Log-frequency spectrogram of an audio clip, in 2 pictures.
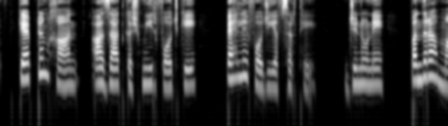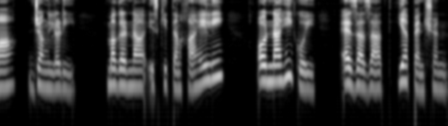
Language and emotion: Urdu, neutral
